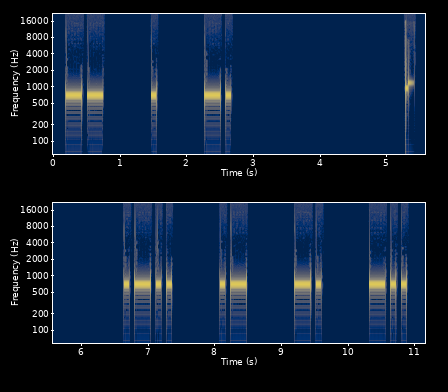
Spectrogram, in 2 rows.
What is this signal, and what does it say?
Morse code, heard as a keyed tone, about 15 wpm, spaced as for 9 wpm, 700 Hz. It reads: MEN LAND
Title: 3x Character Spacing - Top 300 Words - 15wpm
